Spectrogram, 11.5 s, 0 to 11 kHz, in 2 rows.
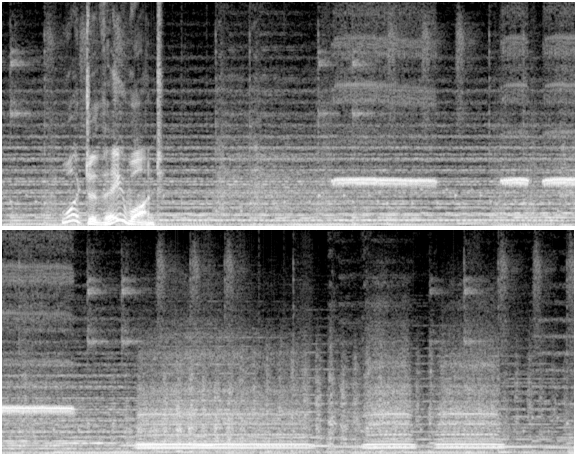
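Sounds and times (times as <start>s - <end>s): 
train rumbling along the tracks: 0.0s - 11.4s
speech: 0.6s - 1.7s
whistle-like tones: 3.2s - 6.6s.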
